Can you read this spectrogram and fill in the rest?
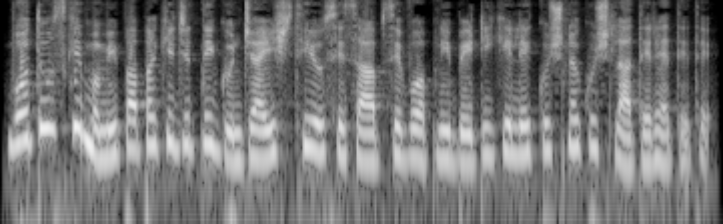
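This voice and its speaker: A woman's voice: fairly low pitch, brisk, a little mellow, no room sound, studio quality. A woman storyteller reading scripted narration of a devotional moral tale.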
